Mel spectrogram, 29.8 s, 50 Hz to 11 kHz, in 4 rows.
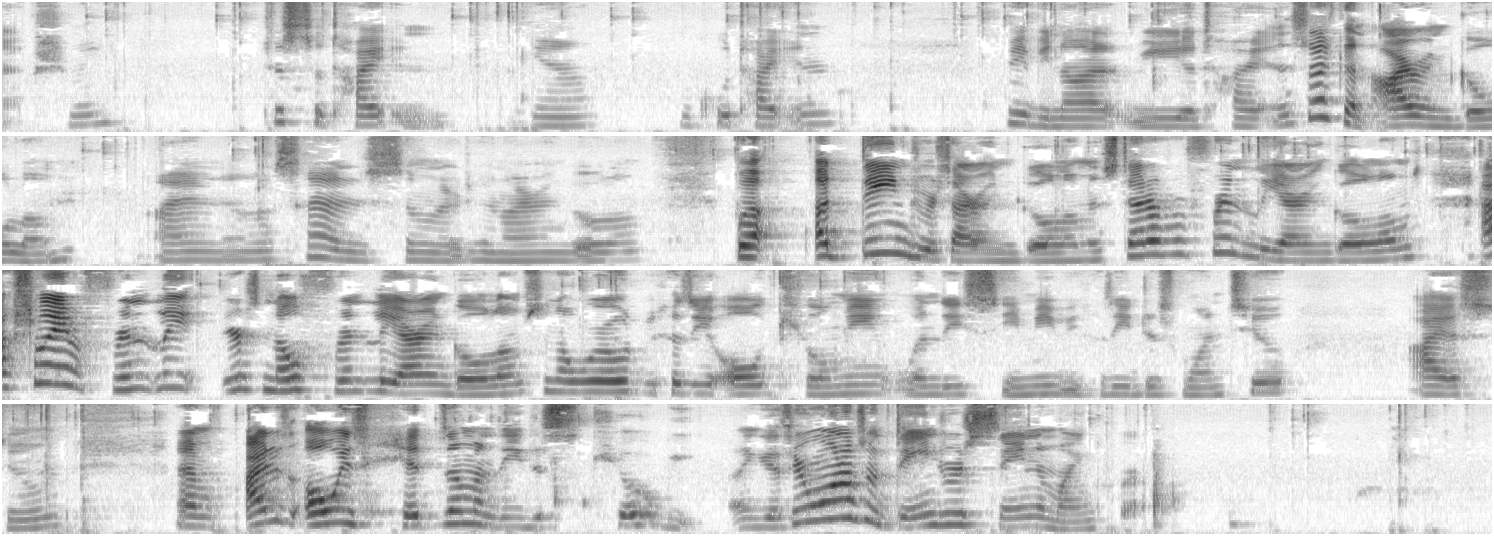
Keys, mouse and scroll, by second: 0.6 g, 1.2 g, 2.5 shift+f, 3.7 right click, 3.9 shift+f, 5.1 right click, 5.3 g, 5.8 g, 7.1 s, 8.1 g, 8.8 g, 11.1 right click, 11.2 shift+f, 13.8 shift+f, 14.8 shift+f, 15.9 right click, 16.4 s, 17.9 shift+f, 19.1 g, 22.7 shift+f, 23.3 right click, 23.5 shift+f, 24.7 shift+f, 27.3 shift+f, 27.9 shift+f, 29.4 shift+a.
